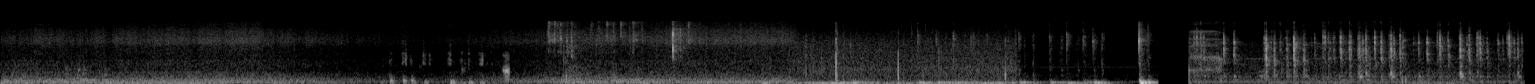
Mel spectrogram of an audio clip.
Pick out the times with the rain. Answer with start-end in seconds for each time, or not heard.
0.0-10.2.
